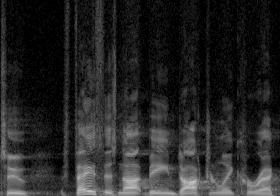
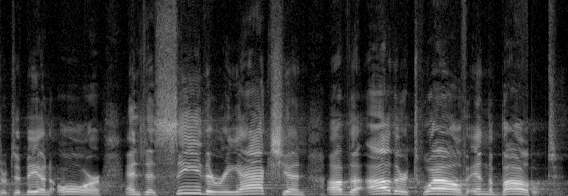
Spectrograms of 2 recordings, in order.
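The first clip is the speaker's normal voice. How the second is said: impassioned preaching; 6 semitones higher, 8 dB louder than usual. Real, not acted. Preacher building to full force.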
